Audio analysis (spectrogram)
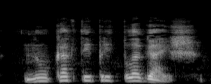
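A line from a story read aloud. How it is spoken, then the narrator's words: Gentle. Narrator (Russian): начала Прилежаева, ласково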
